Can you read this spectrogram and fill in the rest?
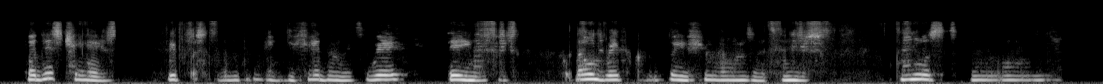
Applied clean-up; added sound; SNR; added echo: neural diffusion model UNIVERSE++.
